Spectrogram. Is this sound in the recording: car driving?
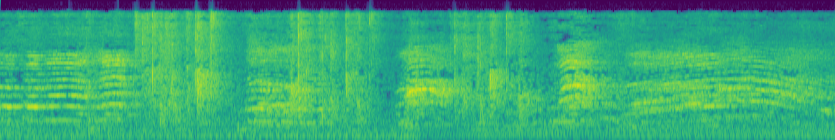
no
